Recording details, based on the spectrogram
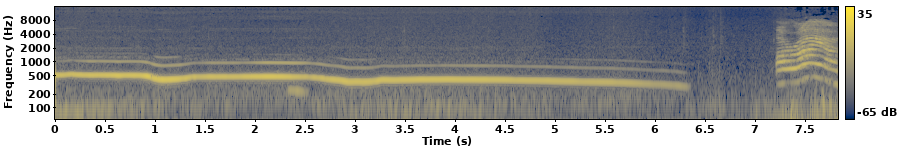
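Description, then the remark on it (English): A person imitates a wolf howl in celebration: one long, steady howl that slowly sinks in pitch for about six seconds, then after a short pause a second, higher, wavering howl begins. “Who wants to hear my best howl?”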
